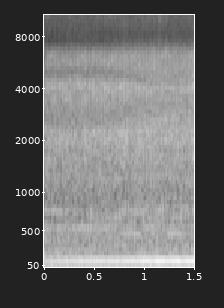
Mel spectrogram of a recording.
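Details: 2001 Kia Pregio 2.7 diesel after a small O-ring at a flange was replaced, fixing hard starting, shaking and white smoke: steady low hum, even idle rhythm.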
